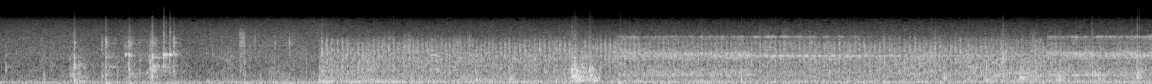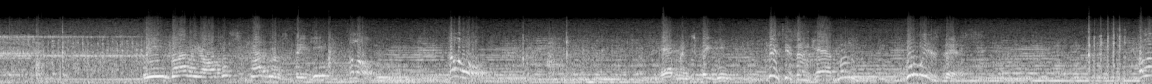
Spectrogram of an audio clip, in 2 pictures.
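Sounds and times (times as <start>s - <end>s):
background rumble: 2.3s - 19.6s
telephone bell ringing: 6.1s - 13.5s.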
